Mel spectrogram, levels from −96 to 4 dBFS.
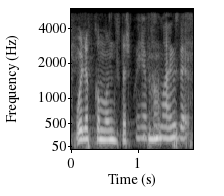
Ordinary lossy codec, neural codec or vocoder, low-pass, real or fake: MP3, 48 kbps; none; 5.4 kHz; real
